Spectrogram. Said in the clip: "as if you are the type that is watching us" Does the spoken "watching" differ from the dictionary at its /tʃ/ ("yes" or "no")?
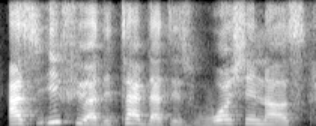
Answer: yes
